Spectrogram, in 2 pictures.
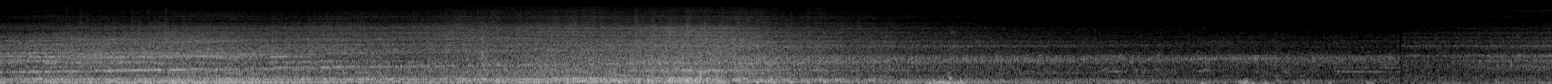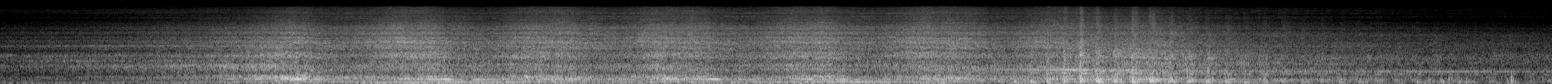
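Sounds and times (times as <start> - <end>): passenger train rumbling past: 0.0 - 31.0
train wheel clatter: 18.0 - 30.6.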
